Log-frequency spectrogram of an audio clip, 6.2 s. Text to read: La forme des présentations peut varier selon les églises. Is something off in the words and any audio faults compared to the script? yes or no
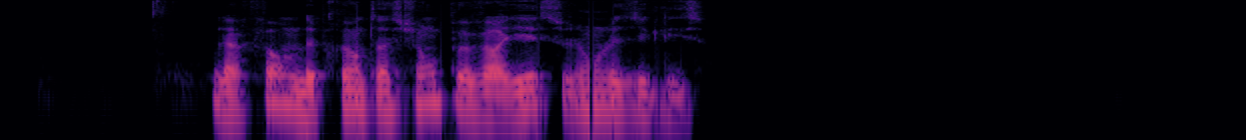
no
